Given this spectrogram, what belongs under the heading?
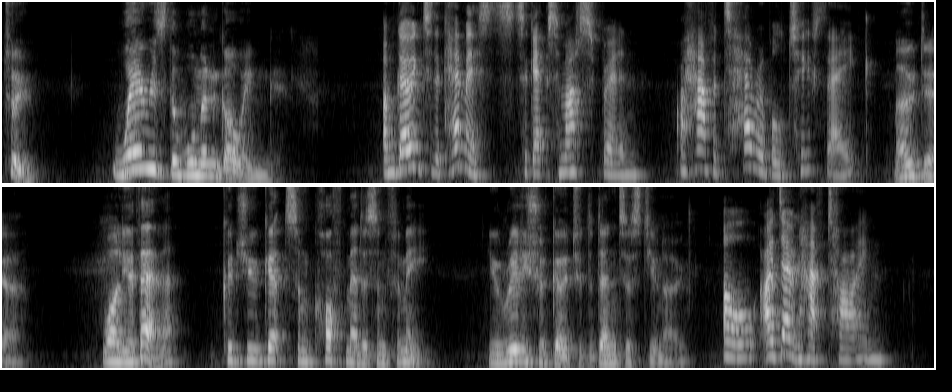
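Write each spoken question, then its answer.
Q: Where is the woman going?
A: To the chemist's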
